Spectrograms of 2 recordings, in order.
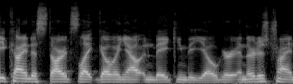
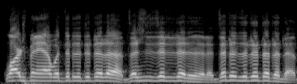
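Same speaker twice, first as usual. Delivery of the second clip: fast, higher-pitched nonsense patter; rattling off; 5 semitones higher, faster than usual. Retold or imitated. Mom firing off yogurt orders at workers, rattled off fast. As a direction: rattle it off in a hurried imitation. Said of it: "she just starts rattling off all these different froyo orders".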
